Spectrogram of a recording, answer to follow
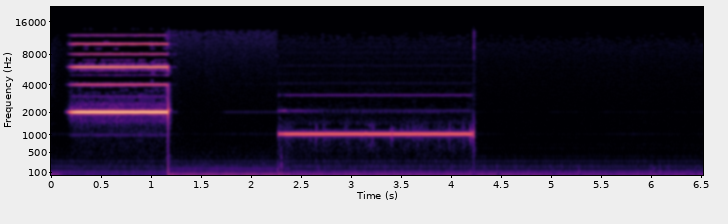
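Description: Two steady electronic test tones on a blank stretch of archive broadcast tape: a loud high beep lasting about a second, then after a short gap a lower, softer tone held for about two seconds. A faint low mains hum runs underneath.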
